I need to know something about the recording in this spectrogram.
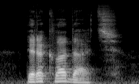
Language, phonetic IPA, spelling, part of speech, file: Belarusian, [pʲerakɫaˈdat͡sʲ], перакладаць, verb, Be-перакладаць.ogg
- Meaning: 1. to interpret 2. to translate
